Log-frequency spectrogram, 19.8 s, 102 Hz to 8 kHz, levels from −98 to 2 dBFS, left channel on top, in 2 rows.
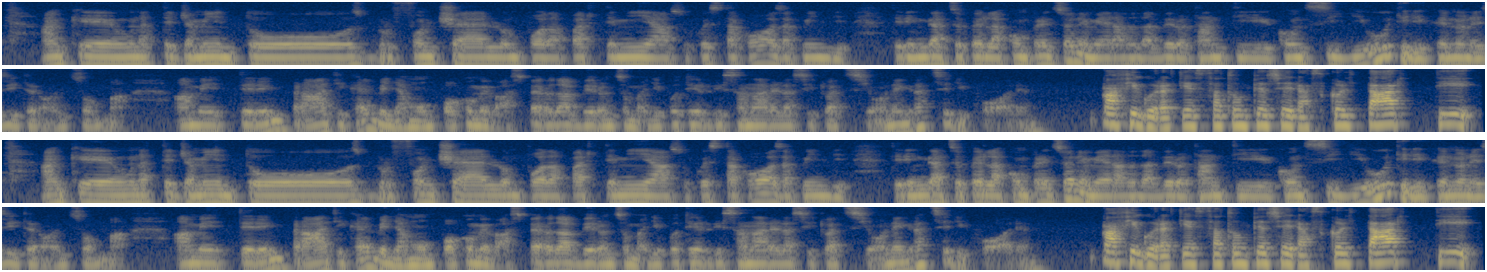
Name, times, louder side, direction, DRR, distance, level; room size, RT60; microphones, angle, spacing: voice 1, 0.0-16.8, right 1 dB, 40° right, 1.9 m, -37 dB
voice 2, 17.2-19.7, right 1 dB, 10° right, 0.7 m, -30 dB
5.6 x 2.8 x 2.9 m
head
